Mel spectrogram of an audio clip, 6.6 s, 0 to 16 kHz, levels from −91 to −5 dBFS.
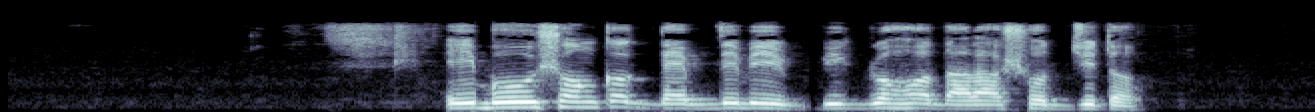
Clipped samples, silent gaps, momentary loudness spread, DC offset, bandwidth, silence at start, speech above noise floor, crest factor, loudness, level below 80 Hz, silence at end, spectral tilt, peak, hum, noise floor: under 0.1%; none; 16 LU; under 0.1%; 7.6 kHz; 1.65 s; 59 dB; 16 dB; -14 LUFS; -56 dBFS; 0.9 s; -3.5 dB/octave; 0 dBFS; none; -73 dBFS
